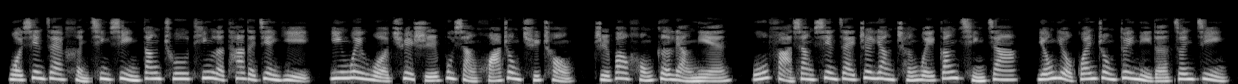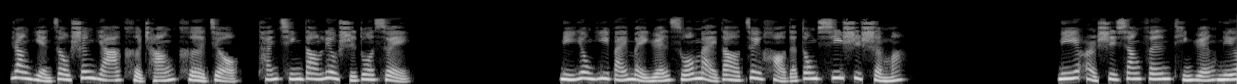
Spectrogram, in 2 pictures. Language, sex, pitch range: English, female, 200-270 Hz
